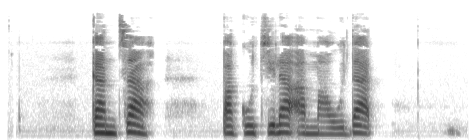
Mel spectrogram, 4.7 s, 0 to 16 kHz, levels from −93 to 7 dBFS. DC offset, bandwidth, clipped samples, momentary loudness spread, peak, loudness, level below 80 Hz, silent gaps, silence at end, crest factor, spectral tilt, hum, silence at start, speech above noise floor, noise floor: under 0.1%; 10.5 kHz; under 0.1%; 9 LU; 0 dBFS; -21 LUFS; -74 dBFS; none; 1 s; 22 dB; -5 dB/octave; none; 0.95 s; 46 dB; -66 dBFS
